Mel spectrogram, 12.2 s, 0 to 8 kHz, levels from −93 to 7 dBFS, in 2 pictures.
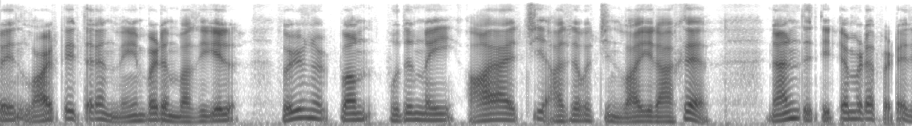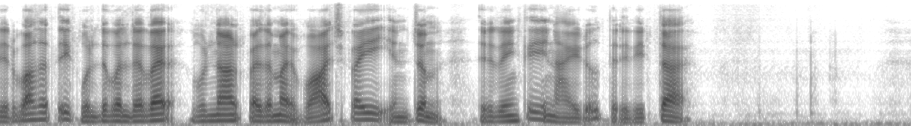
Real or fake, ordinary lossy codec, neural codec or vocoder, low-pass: fake; none; autoencoder, 22.05 kHz, a latent of 192 numbers a frame, VITS, trained on many speakers; 7.2 kHz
